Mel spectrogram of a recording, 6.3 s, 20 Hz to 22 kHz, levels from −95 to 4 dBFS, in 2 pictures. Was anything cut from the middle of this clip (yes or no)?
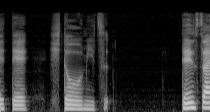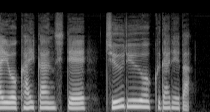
yes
